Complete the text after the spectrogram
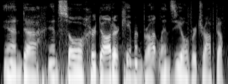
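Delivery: ordinary talk, nothing marked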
